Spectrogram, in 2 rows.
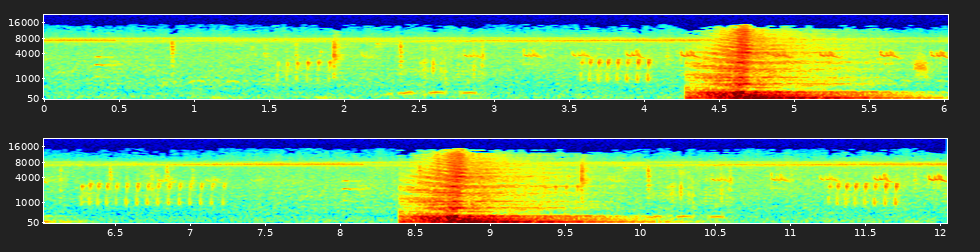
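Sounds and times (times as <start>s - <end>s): deep boom: 4.3s - 5.8s, 8.4s - 10.0s.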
